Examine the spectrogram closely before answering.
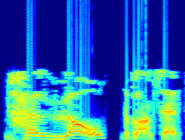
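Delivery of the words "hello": higher, huffy Austrian-American hello; offended Austrian-American greeting; Austrian-American accent. Acted. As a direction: supermodel snapping back at the reporter. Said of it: "Austrian-American accent".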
